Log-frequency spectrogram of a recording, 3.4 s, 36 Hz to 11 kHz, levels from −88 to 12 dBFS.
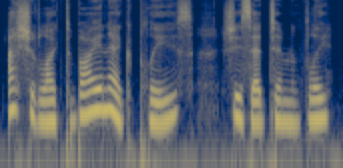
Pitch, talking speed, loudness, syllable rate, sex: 200 Hz, 190 wpm, -18 LUFS, 4.8 syllables/s, female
